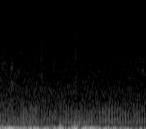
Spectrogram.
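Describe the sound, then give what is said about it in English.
A kitten purrs softly, a faint, low, continuous rumble that pulses in a steady rhythm. “I've got sweet purring little kitten.”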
